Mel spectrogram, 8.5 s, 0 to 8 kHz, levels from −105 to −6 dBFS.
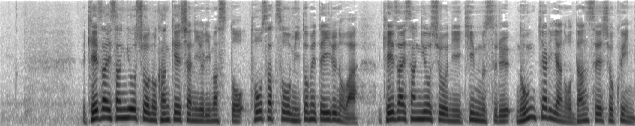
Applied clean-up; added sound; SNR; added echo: none; none; none; none.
